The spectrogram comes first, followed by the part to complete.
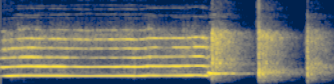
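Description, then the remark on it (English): A steady, high-pitched held tone lasts about a second, then gives way to three sharp hand claps by a woman, spaced roughly a quarter second apart, each loud and crisp with a short ringing tail. “Wow, she's clapping.”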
